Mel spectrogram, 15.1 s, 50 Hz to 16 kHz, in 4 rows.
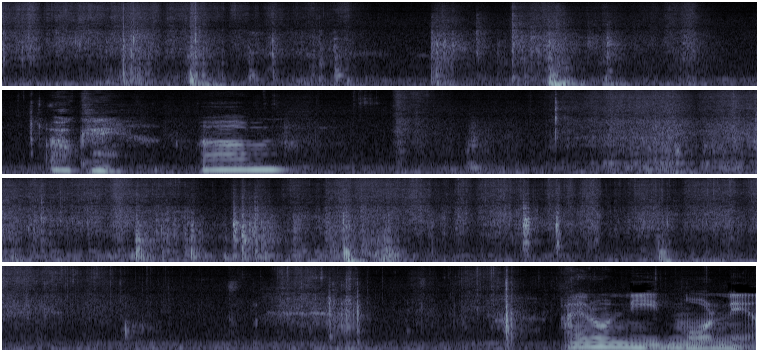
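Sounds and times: packaging rustling: 0.0s - 3.6s, 6.6s - 14.1s.

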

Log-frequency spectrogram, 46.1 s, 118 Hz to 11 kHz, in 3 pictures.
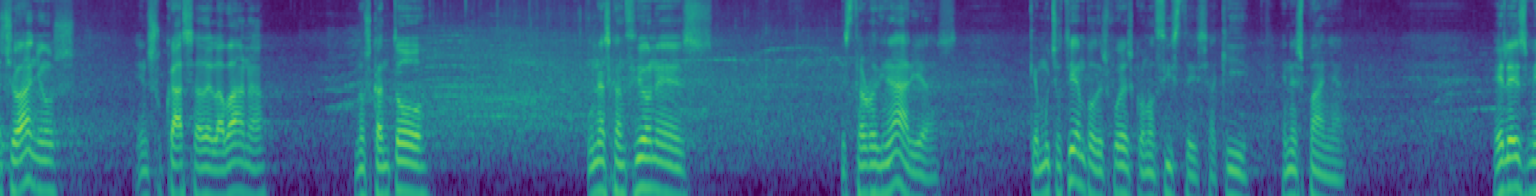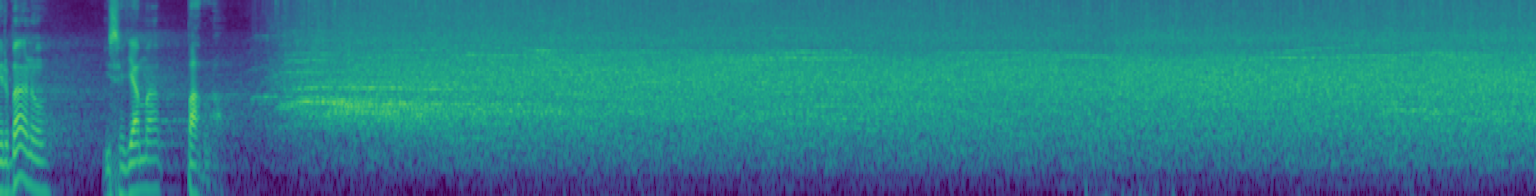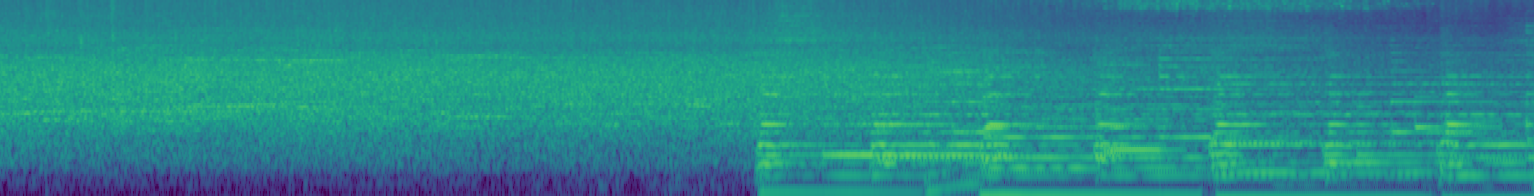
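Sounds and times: audience applauding: 3.7s - 9.2s, 17.9s - 46.0s
band playing: 38.3s - 46.0s.

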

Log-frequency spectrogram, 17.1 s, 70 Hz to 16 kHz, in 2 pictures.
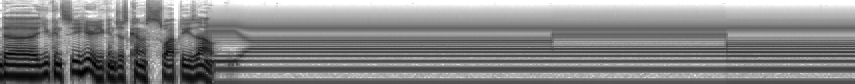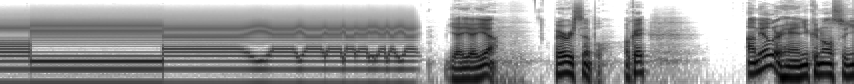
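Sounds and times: filtered synthesizer note: 2.0s - 12.8s.

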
